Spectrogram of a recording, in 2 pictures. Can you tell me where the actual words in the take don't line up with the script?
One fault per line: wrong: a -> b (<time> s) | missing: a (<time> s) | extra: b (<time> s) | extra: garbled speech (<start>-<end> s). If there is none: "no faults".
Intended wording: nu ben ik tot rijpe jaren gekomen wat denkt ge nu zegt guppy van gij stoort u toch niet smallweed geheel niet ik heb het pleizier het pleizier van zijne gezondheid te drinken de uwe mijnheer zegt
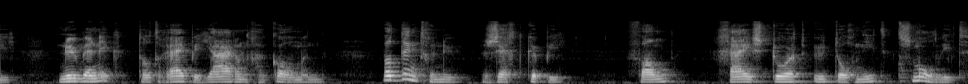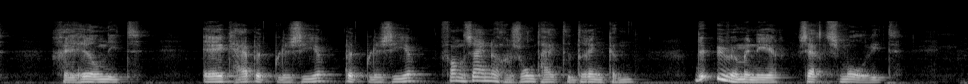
no faults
